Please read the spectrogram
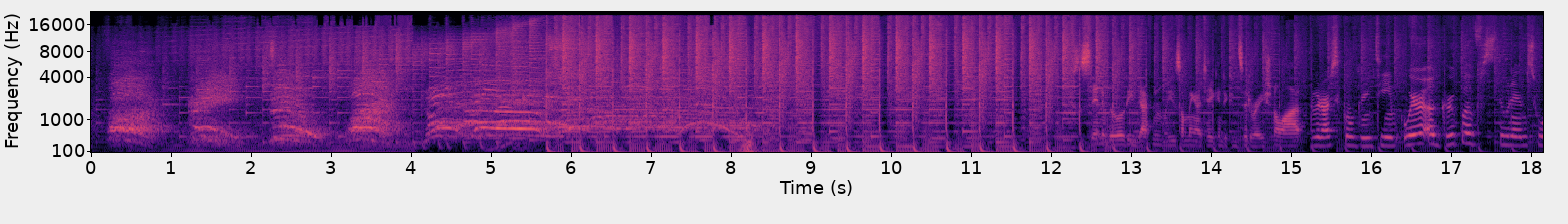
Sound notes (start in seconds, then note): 4.2 audience applauding; 8.9 exciting music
